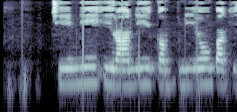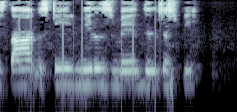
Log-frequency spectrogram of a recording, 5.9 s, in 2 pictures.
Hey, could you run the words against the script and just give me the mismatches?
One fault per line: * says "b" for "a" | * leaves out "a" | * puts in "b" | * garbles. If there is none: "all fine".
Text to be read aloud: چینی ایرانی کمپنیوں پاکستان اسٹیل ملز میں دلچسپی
all fine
